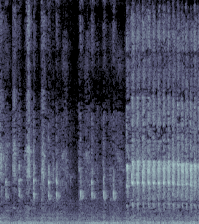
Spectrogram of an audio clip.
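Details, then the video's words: Long-tailed shrike performing tengkek buto kingfisher mimicry: a loose series of harsh descending chips, then a loud, fast, even rattle of piercing high notes, about eight per second, to the end. "CENDET GACOR NEMBAK TENGKEK BUTO TEMBUS"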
